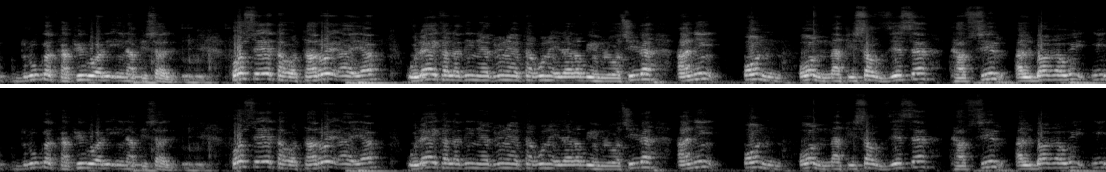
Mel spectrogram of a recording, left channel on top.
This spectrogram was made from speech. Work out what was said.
копировали и написали. После этого второй аят, «Уляйка ладина ядуна ябтагуна иля раббихим л-васила», он написал здесь тафсир Аль-Багави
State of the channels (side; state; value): right; quieter; 7.7 dB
